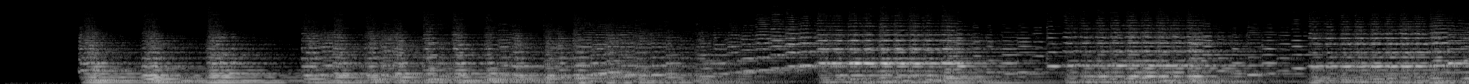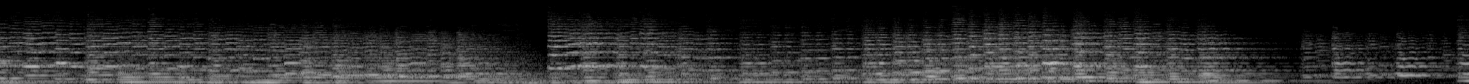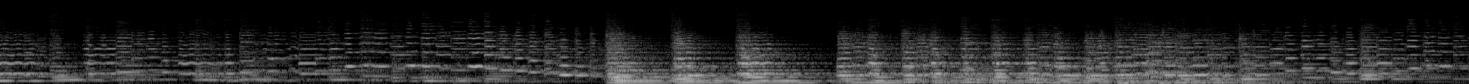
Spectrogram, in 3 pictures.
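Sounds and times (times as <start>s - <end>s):
violin concerto: 0.8s - 44.0s.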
